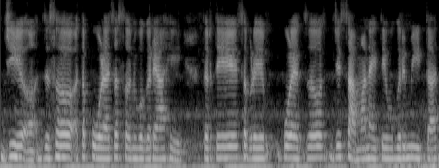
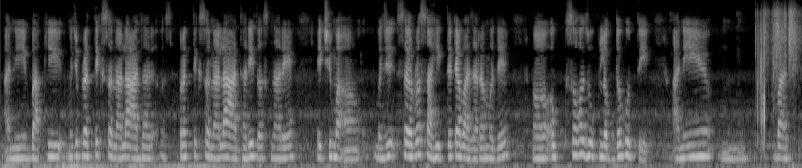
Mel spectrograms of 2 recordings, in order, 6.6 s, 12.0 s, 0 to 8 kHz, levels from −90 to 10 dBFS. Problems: none marked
